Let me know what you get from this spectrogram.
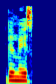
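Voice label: "gemäß", German; adjectives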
